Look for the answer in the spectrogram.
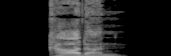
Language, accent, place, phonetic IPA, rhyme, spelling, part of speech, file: German, Germany, Berlin, [ˈkaːdɐn], -aːdɐn, Kadern, noun, De-Kadern.ogg
- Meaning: dative plural of Kader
